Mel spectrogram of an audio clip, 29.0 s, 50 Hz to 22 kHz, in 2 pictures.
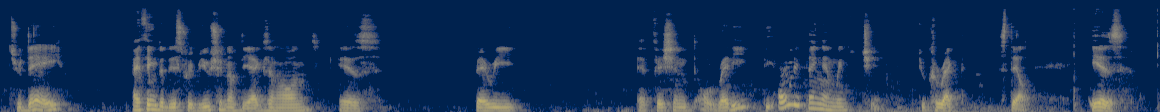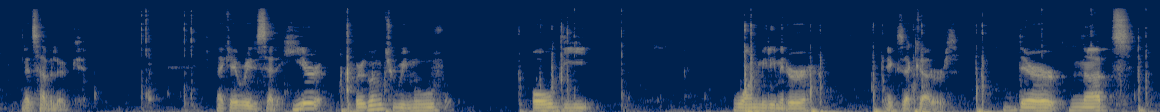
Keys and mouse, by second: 13.4-14.5 middle drag, 20.7 alt+Tab, 21.4 alt+a, 21.7 middle click, 23.8 l, 24.6 l, 27.6 middle click, 28.9 middle click.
